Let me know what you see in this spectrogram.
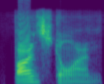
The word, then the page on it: barnstorm: American English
